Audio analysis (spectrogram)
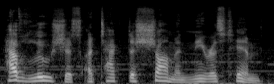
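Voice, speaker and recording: A man's voice: medium pitch, expressive, normal speed, fairly bright tone, soft background music. A man hosting a casual fan dub, laughing often and reading game tutorial text. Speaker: host and narrator of a fan dub.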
